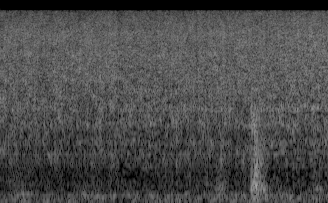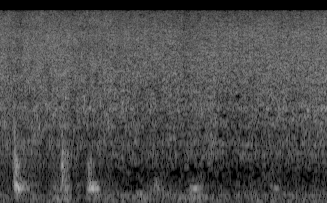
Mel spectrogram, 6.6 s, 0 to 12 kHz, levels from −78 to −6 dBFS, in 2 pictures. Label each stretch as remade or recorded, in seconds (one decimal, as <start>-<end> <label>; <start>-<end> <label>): 0.0-1.2 remade; 1.2-1.6 recorded; 1.6-2.7 remade; 2.7-3.3 recorded; 3.3-4.4 remade; 4.4-6.6 recorded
